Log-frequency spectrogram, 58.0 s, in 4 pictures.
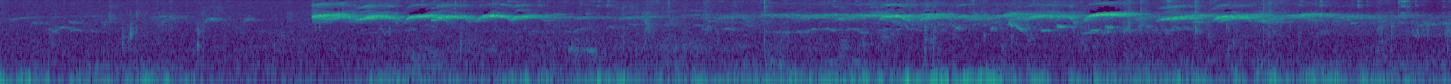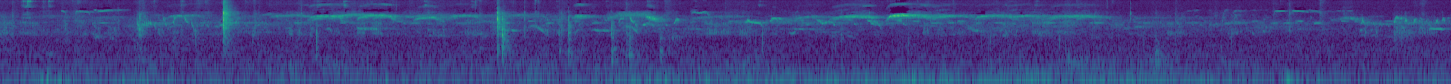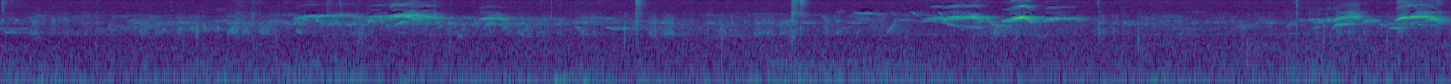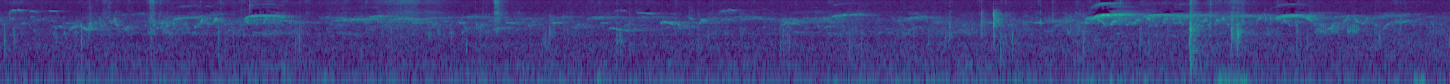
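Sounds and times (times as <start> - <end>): small birds chirping: 0.0 - 58.0
steady low rumble: 3.6 - 19.2.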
